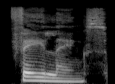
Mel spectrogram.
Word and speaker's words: phalanx: In UK, stress phal and soften langs. Phalanx, phalanx.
